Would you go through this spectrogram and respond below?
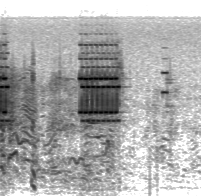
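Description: A telephone rings with a short burst of bright electronic trilling as a sister calls, heard close with a voice talking just before and a little chatter after.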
